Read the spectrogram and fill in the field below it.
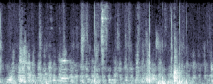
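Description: A dog's claws click on a hard floor.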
